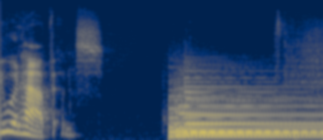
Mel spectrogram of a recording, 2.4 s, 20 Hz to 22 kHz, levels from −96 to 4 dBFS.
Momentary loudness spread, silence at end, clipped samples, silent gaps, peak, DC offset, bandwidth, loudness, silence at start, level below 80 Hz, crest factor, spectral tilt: 18 LU; 0 s; under 0.1%; none; -2 dBFS; under 0.1%; 9.2 kHz; -20 LUFS; 0 s; -62 dBFS; 18 dB; -7.5 dB/octave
